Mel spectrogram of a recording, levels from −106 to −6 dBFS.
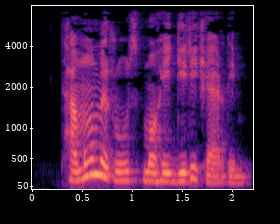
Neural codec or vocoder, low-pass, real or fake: none; 7.2 kHz; real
